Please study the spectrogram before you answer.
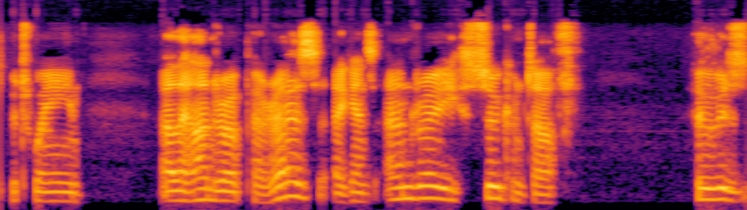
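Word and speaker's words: Souksamthath: So I had no idea how to pronounce it beyond Soukhamthath, which sounds really weird and funny to say, but it's Sukumtath, so I now know how to say it.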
